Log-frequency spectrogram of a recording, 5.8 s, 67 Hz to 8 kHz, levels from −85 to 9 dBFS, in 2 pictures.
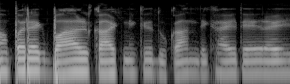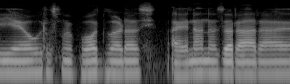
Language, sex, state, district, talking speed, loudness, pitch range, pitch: Hindi, male, Bihar, East Champaran, 215 wpm, -27 LUFS, 120-125 Hz, 125 Hz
